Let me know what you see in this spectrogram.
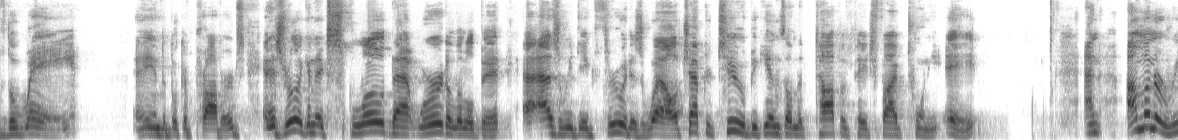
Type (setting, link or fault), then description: setting, large echoing room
